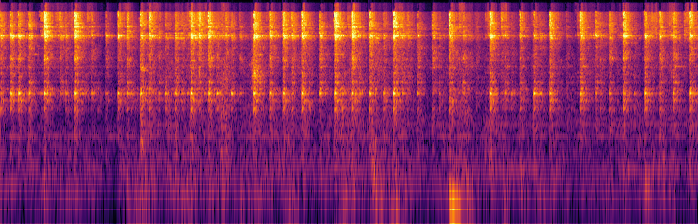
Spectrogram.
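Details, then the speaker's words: Saladmaster pan cooking white soup: quick, steady run of light metallic ticks, a few per second, from the vapor valve; the clicking signals to turn the heat down to low-medium. "so remember insulin master you can hear the valve taken again just keep turning it down to low medium click low"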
